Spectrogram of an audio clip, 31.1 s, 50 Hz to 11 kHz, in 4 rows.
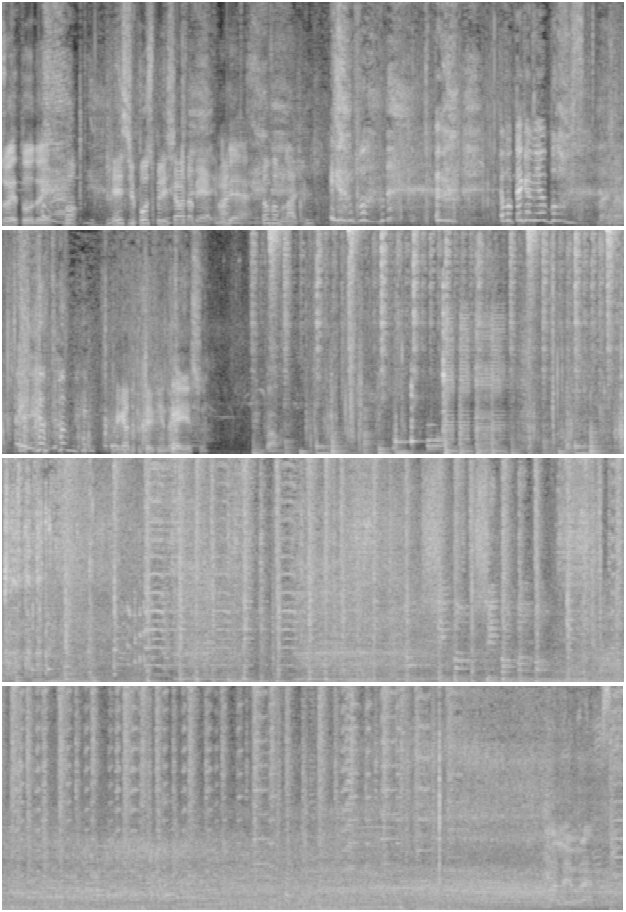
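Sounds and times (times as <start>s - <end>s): background music: 10.9s - 30.0s, 30.7s - 31.0s
vehicle engines rumbling: 10.9s - 31.0s.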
